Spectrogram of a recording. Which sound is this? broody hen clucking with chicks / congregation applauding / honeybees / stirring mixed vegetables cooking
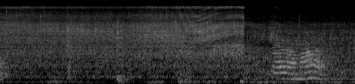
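stirring mixed vegetables cooking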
